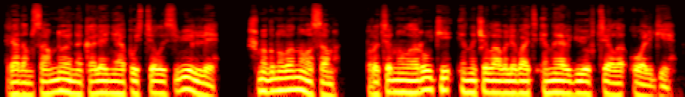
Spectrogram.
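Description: A man narrating an audiobook in the first person, with steady, measured reading. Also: lowish voice, dry recording, clean studio sound.

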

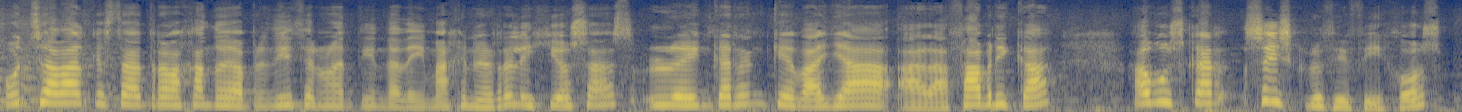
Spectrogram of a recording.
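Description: A woman from co-hosting a radio comedy show, telling jokes in a lively storytelling way. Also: sits high, brisk, faint music behind. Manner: lively storytelling with restarts and laughs. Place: radio studio.

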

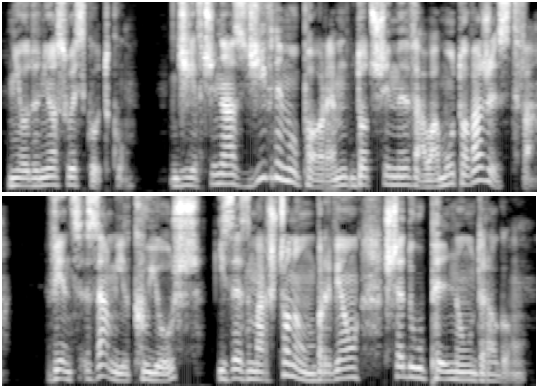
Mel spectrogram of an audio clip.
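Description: A man reading a literary story aloud in measured, dramatic narration, voicing the characters. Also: mid-range voice, dry recording, clean studio sound.

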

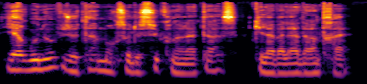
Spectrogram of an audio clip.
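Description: Mellow, husky male storyteller. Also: medium pitch. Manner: measured, even storytelling. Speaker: audiobook narrator. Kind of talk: scripted literary narration.

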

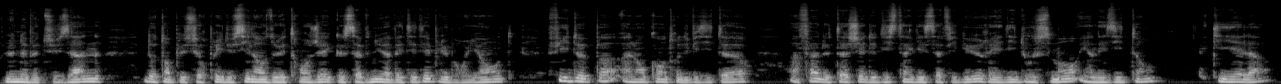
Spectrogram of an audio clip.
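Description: A man narrating a classic novel as an audiobook, in a steady, even reading. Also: lowish voice, normal speed, breathy edge.

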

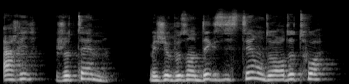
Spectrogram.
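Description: A woman's voice: medium pitch, moderate pace, warm tone, lightly acted. A woman voicing a proud, anxious young witch who talks in an earnest, pleading way.

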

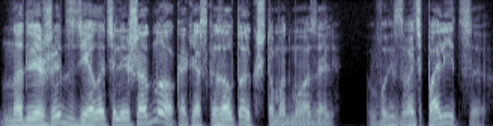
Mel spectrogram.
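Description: A man voicing a shrewd older male detective who speaks calmly and with quiet irony in an audiobook. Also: mid-range voice, no echo, studio quality, lightly acted. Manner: calm, measured, quietly ironic. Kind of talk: audiobook reading.

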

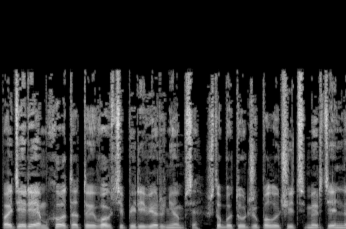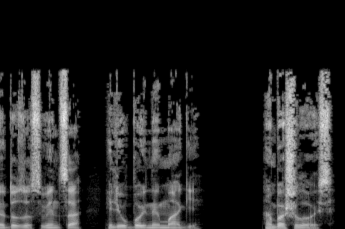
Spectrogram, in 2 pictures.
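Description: A man reading a first-person story as an audiobook narrator, in a steady, measured way. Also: low voice, no room sound, clean studio sound.

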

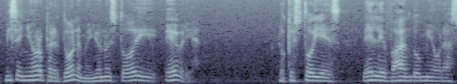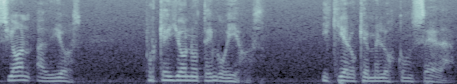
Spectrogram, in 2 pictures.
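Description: A man's voice: mid-range voice, measured pace, slight background noise, voice pushed down, natural voice. A man voicing a meek, grieving woman. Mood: pleading. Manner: soft, humble and pleading.

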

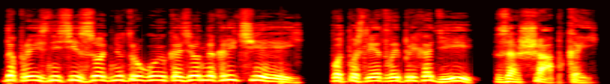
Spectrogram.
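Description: A man's voice: on the high side, moderate pace, a little mellow, husky, no echo, studio quality. A man voicing a pompous, boozy older Soviet official who hectors and scorns his visitor in a long tirade. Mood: lecturing.

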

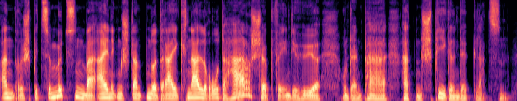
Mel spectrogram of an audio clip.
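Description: Male audiobook narrator, playful and animated, mid-pitched, dry close studio read. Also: gravelly, no echo. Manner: lively, playful storytelling.

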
